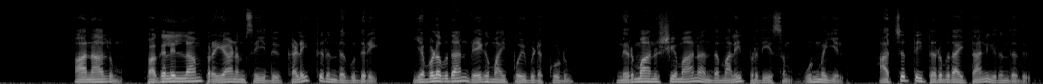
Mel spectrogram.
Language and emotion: Tamil, neutral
